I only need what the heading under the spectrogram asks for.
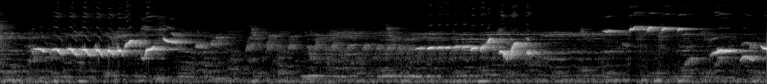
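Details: A white-rumped shama sings to spur other shamas into song. A quick rattling trill leads into varied warbled phrases, rising and falling whistles and a final high clear note with short chattering bursts.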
